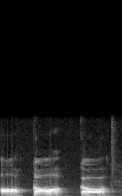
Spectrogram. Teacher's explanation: this is actually similar to an english g it's unaspirated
